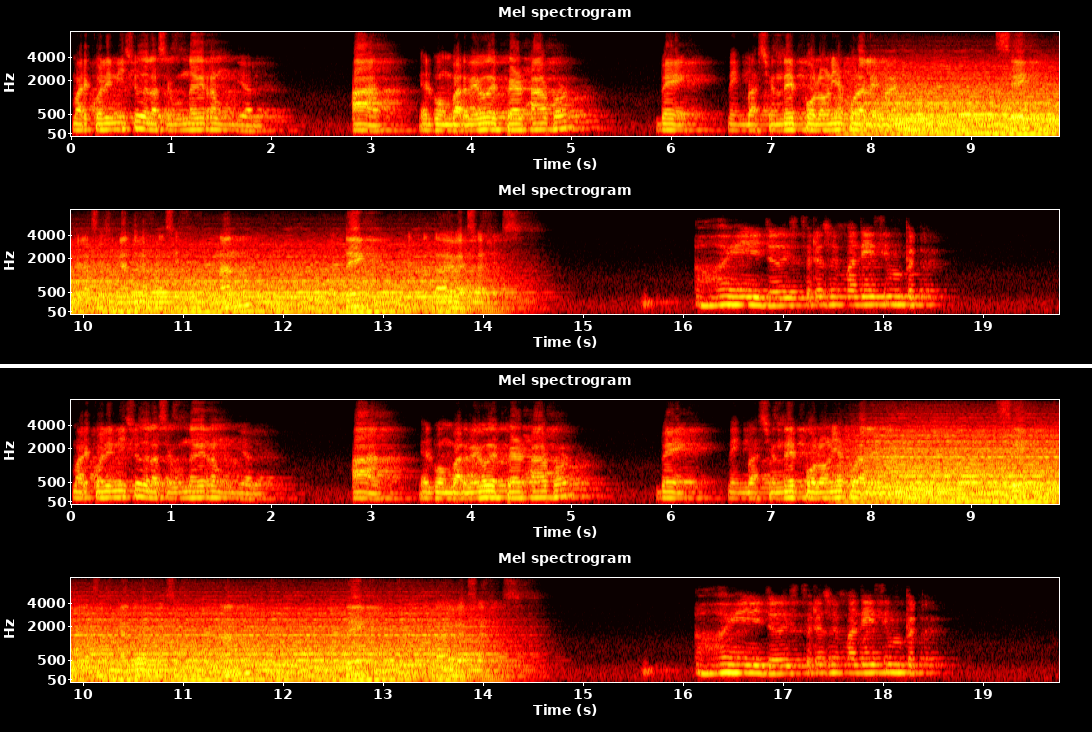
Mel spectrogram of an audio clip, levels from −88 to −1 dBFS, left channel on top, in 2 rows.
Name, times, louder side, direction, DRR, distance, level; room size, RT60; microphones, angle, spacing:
voice 1, 0.0-1.9 2.8-3.1 3.5-5.0 5.8-6.1 6.6-8.5 9.2-9.6 9.9-11.7 12.4-12.9 13.2-14.4 15.6-15.7, left 1 dB, 40° left, 3 dB, 2.6 m, -28 dB
sound 1, 7.6-14.5, right 1 dB, 50° right, 2.7 m, -23 dB
voice 2, 16.1-18.3, equal, 15° left, 2 dB, 5.7 m, -31 dB
27.5 x 25.0 x 6.6 m, 0.71 s
head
